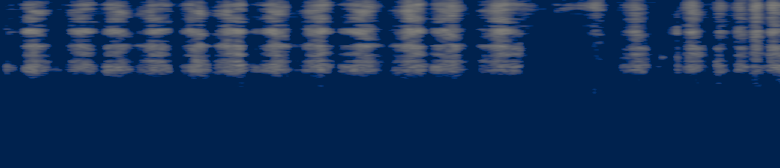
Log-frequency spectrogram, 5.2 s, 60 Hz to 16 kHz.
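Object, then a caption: Graphite pencil on paper sheet over hardboard. A wooden graphite pencil makes fast hatching scratches near the tail of a drawing on a thin sheet of white drawing paper taped to a hardboard clipboard. About 17 dry, bright rasping strokes come in a steady back-and-forth rhythm, with almost no low end. After a brief softer pause, the strokes resume quicker and shorter.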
